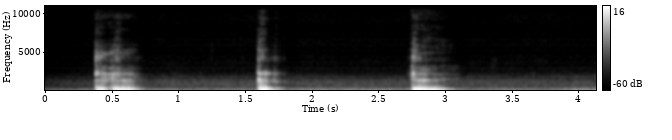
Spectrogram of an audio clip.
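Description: A person clearing their throat: three short, loud throat-clears about a second apart, the last one falling in pitch.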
